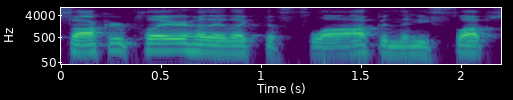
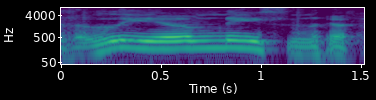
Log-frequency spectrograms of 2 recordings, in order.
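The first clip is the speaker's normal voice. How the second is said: drawn-out name; 6 semitones higher, 3 dB quieter, much slower than usual. Pretend. Fan naming a favourite sketch, drawing "Liam Neeson" out slowly.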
